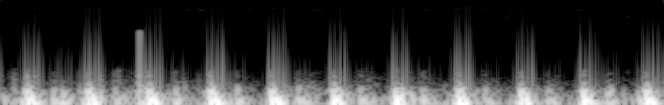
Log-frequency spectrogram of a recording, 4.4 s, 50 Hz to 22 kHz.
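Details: Self-recorded post-workout heart auscultation after the heart rate had peaked around 180: a steady, fast, regular heartbeat with clear low thuds and a clean rhythm; normal heart sounds after exercise.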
